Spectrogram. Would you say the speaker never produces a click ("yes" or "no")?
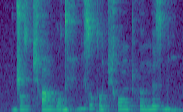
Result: yes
